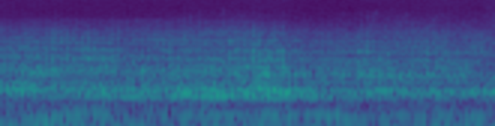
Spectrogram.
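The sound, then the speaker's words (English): A helicopter gunship drones steadily overhead, its loud, continuous rotor and engine rumble filling the whole stretch without pause. No one speaks. “And we have the joy of a helicopter that continues to fly over us.”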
